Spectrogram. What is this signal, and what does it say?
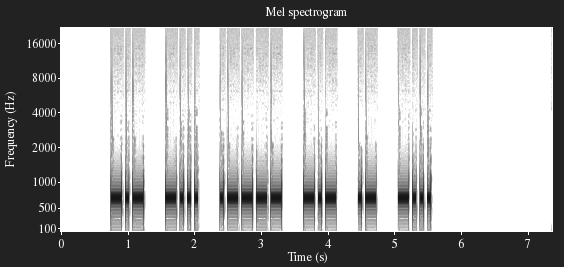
Morse code, heard as a keyed tone, about 21 wpm, spaced as for 16 wpm, 700 Hz. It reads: KB1KAB
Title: USA Call Signs - 6 Characters - 2x Character Spacing - 22wpm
